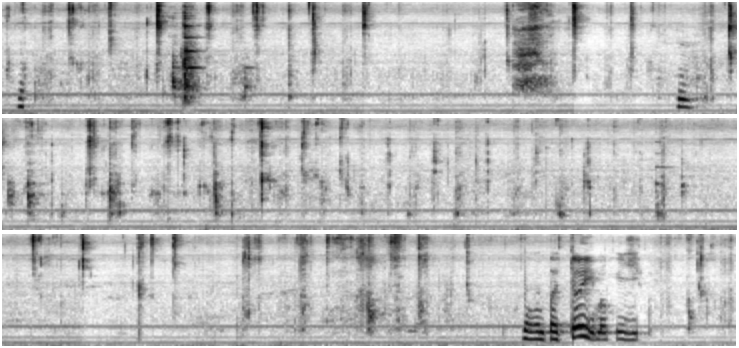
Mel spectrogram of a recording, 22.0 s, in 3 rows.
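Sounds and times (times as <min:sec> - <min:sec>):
person chewing and biting food: 0:00.0 - 0:19.8, 0:21.2 - 0:22.0
steady low hum: 0:00.0 - 0:22.0
crisp clicks and crunches: 0:15.0 - 0:19.6, 0:21.2 - 0:22.0.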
